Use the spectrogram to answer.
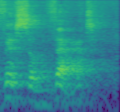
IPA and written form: ˈðɪs ən ˈðæt (this and that)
